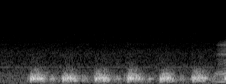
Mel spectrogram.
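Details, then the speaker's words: Rapid, regular whooshing pulses of a fetal heartbeat, about 180 beats a minute, on Doppler at the first OB-GYN visit at eight weeks of pregnancy; fetal heartbeat. "to see the ob gyn for the first time and hear the baby's heartbeat for the first time and if i can figure out how to i will put a quick clip of the first time that i heard his heartbeat"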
